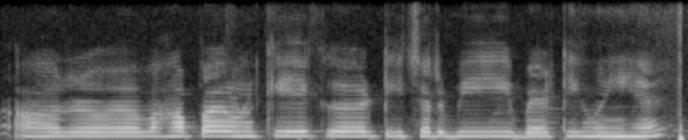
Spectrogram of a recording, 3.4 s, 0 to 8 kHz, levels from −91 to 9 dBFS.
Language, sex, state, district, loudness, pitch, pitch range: Hindi, female, Madhya Pradesh, Bhopal, -17 LUFS, 250 Hz, 245-260 Hz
